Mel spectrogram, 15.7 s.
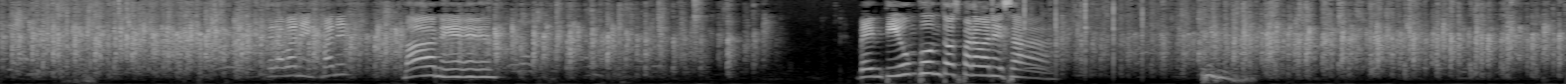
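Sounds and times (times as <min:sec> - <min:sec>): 
crowd applause: 0:00.0 - 0:07.9, 0:10.2 - 0:15.6
speech: 0:02.8 - 0:05.0, 0:08.6 - 0:10.6.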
